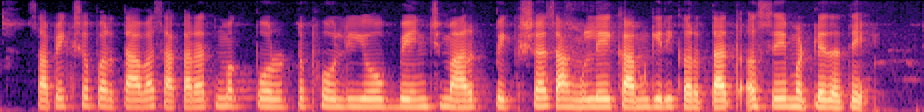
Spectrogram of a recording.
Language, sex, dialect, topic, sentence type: Marathi, female, Varhadi, banking, statement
